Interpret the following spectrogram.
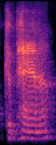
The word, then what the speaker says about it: Capanna: rock stars of history capanna terry and raynette jones uh kapana which rhymes with banana you will see in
